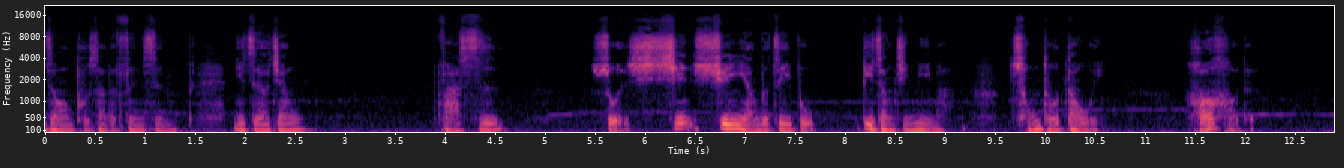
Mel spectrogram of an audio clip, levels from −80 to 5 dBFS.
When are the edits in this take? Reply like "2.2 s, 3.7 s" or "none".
none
